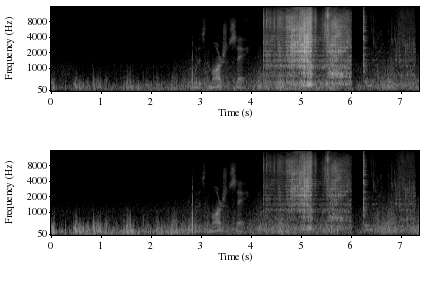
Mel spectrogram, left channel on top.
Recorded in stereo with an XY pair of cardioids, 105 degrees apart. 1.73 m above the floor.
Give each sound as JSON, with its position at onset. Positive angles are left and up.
{"t": 2.8, "sound": "a man speaking", "azimuth_deg": 25}
{"t": 4.2, "sound": "chopping", "azimuth_deg": 60}
{"t": 6.2, "sound": "a toilet flushing", "azimuth_deg": 0}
